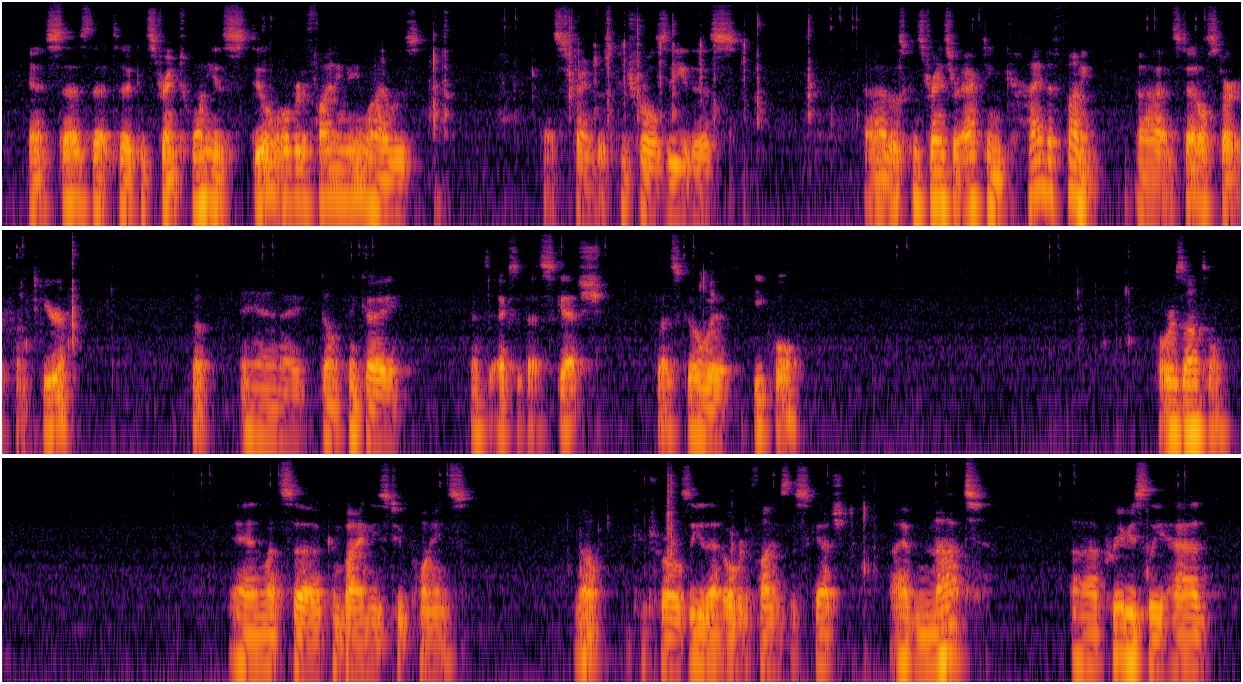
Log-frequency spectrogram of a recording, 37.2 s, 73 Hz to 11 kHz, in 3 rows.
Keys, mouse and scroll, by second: 0.8-1.5 scroll down 3, 2.6 click, 4.3 Delete, 5.0 click, 5.9 ctrl+z, 8.3 ctrl+click, 9.7 click, 11.4 click, 11.9 click, 12.5 click, 12.9 Escape, 14.0 scroll down 2, 14.9 click, 15.8 click, 16.5 scroll down 2, 16.9 scroll up 2, 17.8 click, 18.3 click, 19.2 click, 19.4 e, 21.3 click, 22.8 click, 23.5 h, 26.7 click, 27.4 click, 29.1 click, 31.3 ctrl+z, 32.5-33.2 drag, 33.1-33.9 typing, 34.1 click, 35.3 click, 36.5 click.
